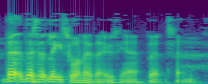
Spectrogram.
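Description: A man's voice: sits low, very animated, a little fast, vocal fry, mellow. A man casually discussing a film as a podcast co-host, in a hesitant, rambling way.

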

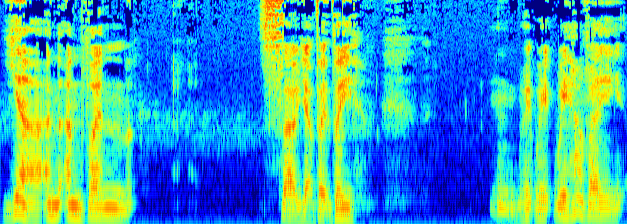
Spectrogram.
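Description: A man co-hosting a podcast, discussing a film casually, halting and repeating his words. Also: mid-range voice, husky. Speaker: podcast co-host.

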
